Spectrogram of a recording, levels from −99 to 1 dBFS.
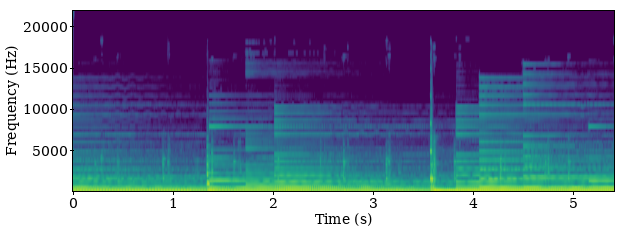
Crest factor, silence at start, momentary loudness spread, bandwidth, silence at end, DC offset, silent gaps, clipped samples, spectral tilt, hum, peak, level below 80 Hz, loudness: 12 dB; 0 s; 7 LU; 10 kHz; 0 s; under 0.1%; none; under 0.1%; -8.5 dB/octave; none; 0 dBFS; -14 dBFS; -15 LUFS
